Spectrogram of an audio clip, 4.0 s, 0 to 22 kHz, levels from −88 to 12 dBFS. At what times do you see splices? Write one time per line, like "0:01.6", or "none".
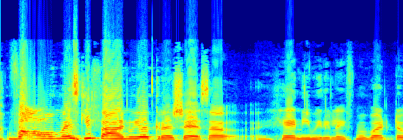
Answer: none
